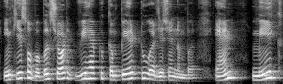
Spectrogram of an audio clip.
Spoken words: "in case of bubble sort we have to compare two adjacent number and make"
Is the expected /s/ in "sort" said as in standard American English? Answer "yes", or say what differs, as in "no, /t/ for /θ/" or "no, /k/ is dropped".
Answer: no, /ʃ/ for /s/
